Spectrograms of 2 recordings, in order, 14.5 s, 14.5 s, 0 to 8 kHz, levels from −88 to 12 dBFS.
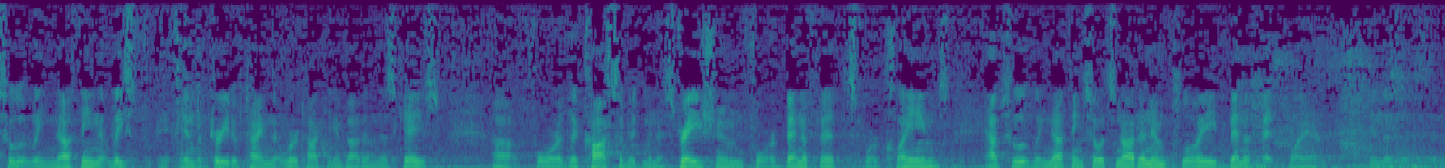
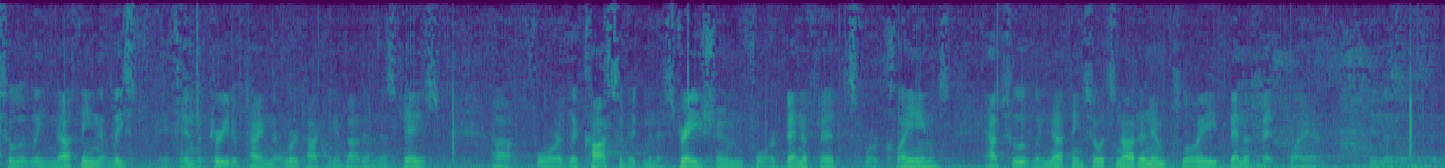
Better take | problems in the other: first | background sound (Fire); 14 dB below the speech

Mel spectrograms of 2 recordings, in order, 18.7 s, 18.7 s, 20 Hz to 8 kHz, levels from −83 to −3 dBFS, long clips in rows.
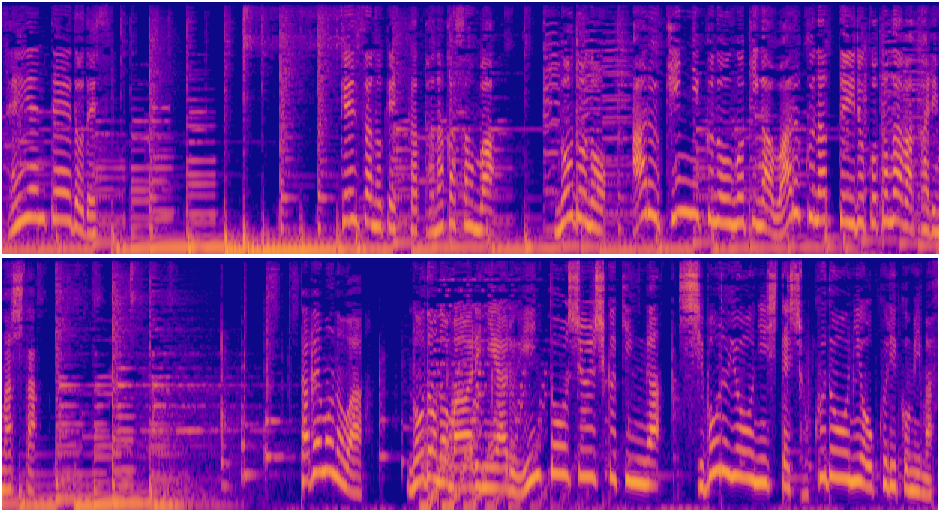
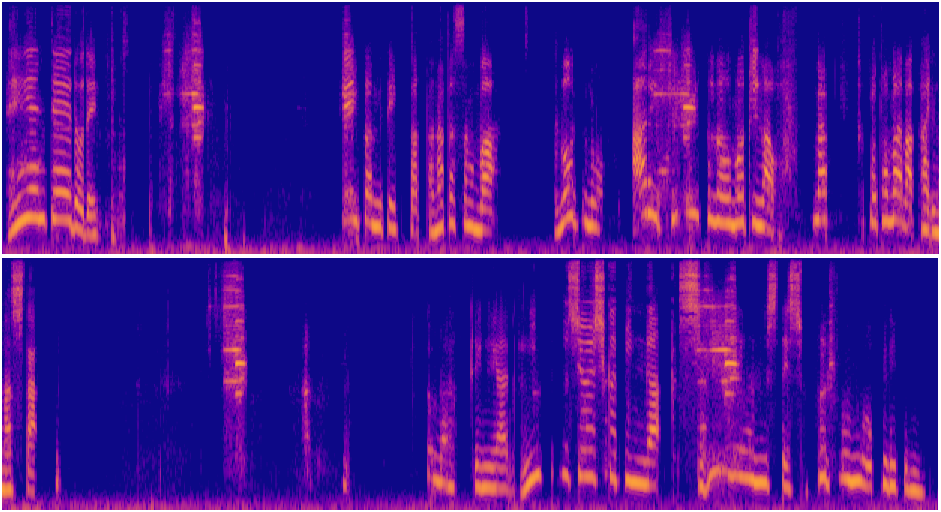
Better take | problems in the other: first | noise reduction (neural diffusion model UNIVERSE++)

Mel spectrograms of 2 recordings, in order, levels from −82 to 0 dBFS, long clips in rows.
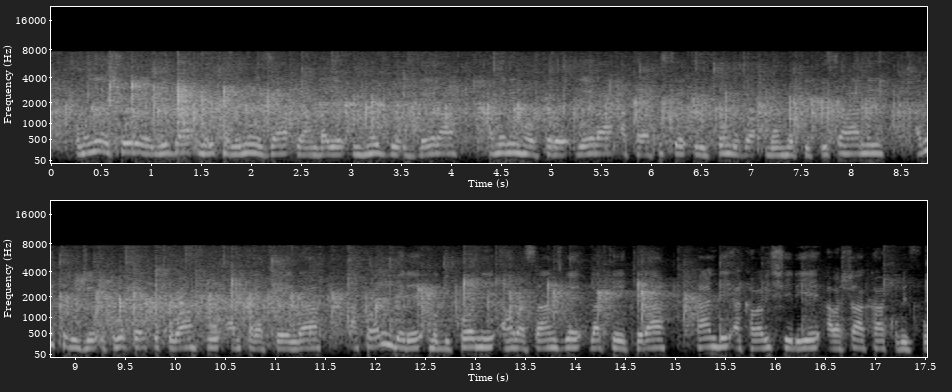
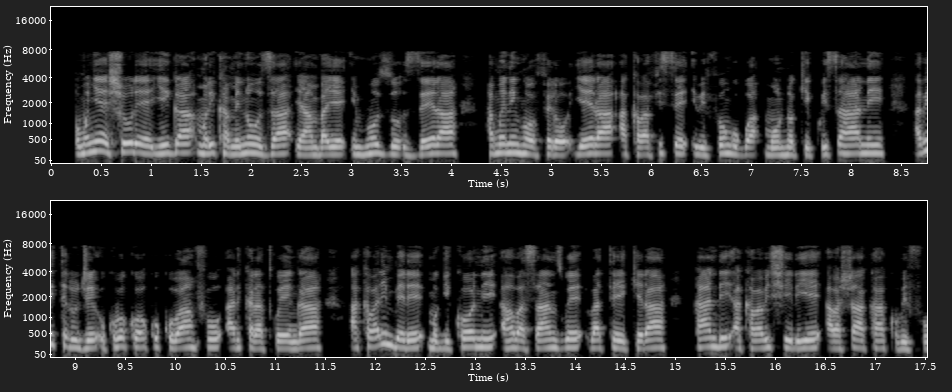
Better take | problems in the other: second | background sound (Applause); 2 dB above the speech

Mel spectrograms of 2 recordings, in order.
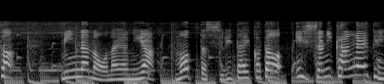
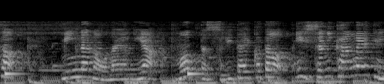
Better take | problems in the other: first | background sound (Cowbell); 7 dB below the speech // room echo; dies away in 0.8 s

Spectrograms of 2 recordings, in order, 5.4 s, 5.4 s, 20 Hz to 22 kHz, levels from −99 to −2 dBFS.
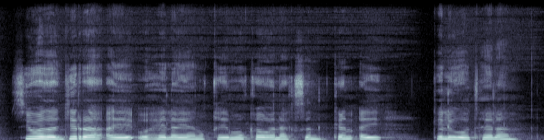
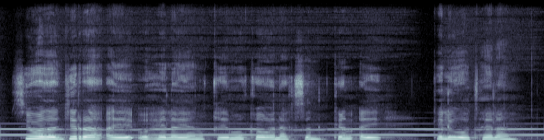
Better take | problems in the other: first | background sound (Wind instrument, woodwind instrument); 16 dB below the speech

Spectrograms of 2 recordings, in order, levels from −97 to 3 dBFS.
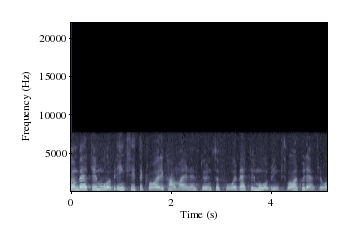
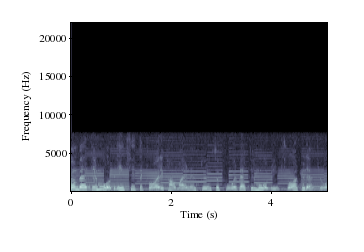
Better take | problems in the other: first | background sound (Wind instrument, woodwind instrument); 14 dB below the speech

